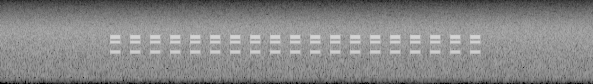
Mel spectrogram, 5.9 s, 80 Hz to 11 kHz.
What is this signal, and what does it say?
Telephone call progress tone (North American plan), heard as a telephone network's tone, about 1400, 2050, 2450, 2600 Hz, 0.1 s on and 0.1 s off, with phone line noise. Off-hook warning tone.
